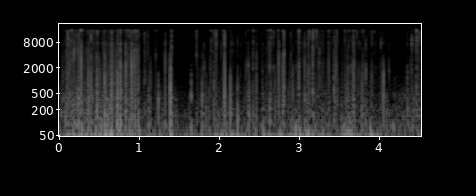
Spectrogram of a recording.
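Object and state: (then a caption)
Urethane foam sponge scratched. Long nails scratch a white urethane foam sponge, making a dense run of dry, crackling scrapes and rustles. Bright bursts sit over a steady low hum, and the scratching continues without pause for the whole clip.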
